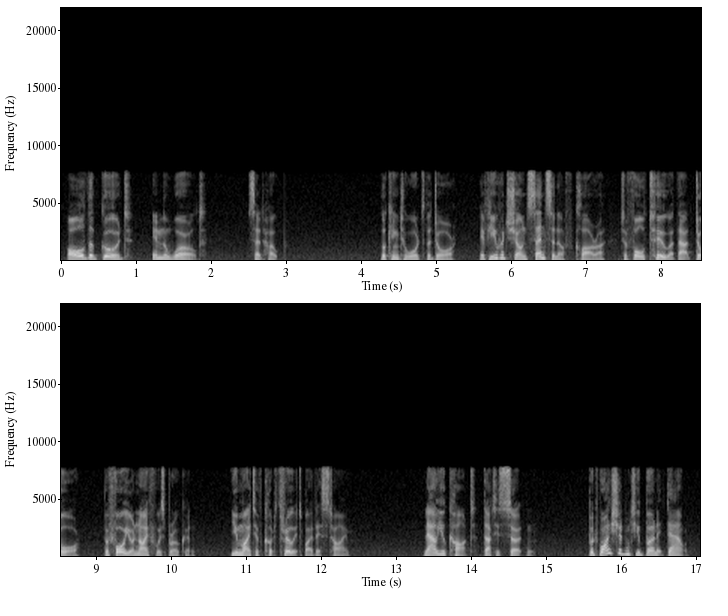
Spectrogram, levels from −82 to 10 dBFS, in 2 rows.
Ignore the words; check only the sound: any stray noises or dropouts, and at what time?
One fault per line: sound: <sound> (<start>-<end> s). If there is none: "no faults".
no faults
